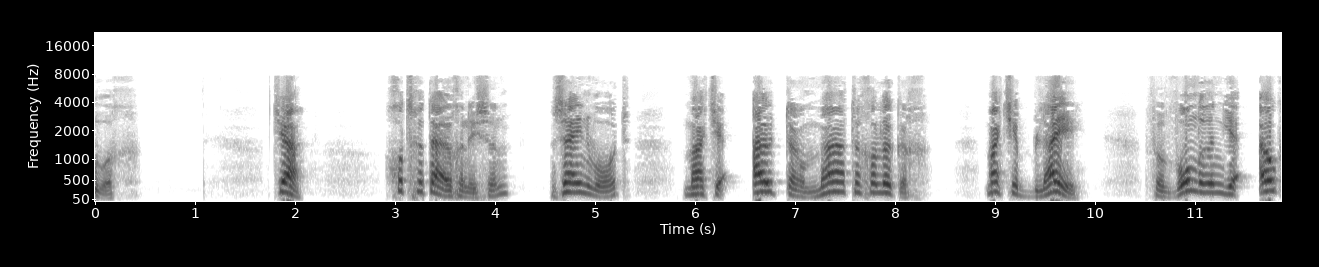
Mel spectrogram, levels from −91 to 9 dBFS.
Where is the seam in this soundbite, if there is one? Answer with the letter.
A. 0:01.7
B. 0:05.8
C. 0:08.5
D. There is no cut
A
